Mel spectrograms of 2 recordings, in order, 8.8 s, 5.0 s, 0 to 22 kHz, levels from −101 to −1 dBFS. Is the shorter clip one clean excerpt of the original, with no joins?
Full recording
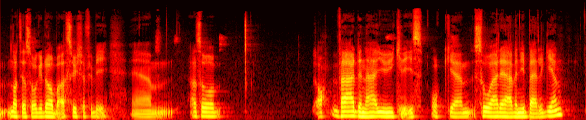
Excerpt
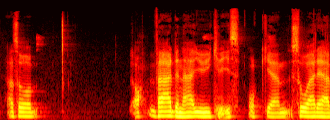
yes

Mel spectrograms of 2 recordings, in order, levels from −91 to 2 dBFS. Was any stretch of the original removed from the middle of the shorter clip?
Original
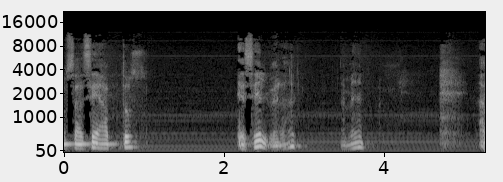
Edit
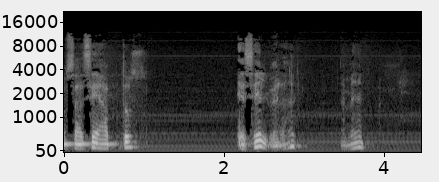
no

